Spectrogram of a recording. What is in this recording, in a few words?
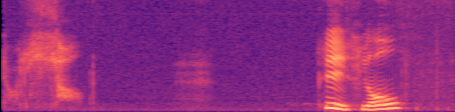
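"qi4qiu2", Mandarin Chinese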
